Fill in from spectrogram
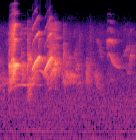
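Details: Asian pied starling song in ngriwik style, played to coax a starling that has stopped singing: a few loud squeaky upslurred whistles over a thin steady tone, then softer fading chatter.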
